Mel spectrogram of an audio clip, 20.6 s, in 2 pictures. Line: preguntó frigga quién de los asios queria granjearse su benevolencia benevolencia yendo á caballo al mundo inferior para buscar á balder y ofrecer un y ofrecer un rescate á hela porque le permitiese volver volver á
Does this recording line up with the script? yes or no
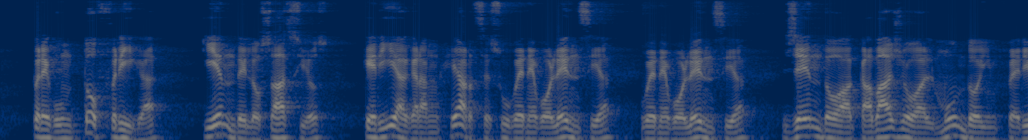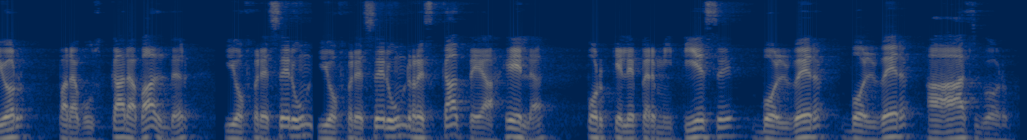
yes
